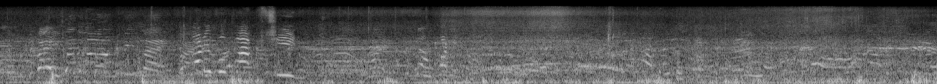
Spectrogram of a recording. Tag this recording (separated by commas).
Speech, Stream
